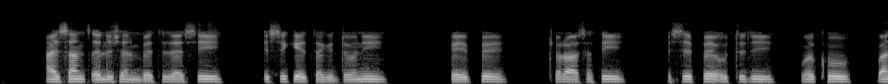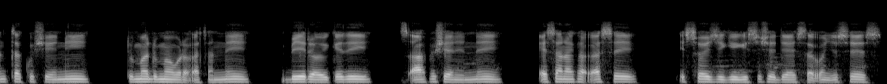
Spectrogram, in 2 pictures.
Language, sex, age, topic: Gamo, male, 18-24, government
